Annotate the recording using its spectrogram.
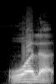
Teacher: لام کو باریک پڑھنا ہے، موٹا نہیں کرنا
